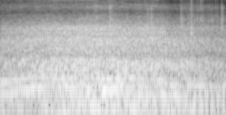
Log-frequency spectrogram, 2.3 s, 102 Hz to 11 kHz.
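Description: Race car heading out onto the I-55 Speedway oval at a Coast2Coast Racing League event, a steady loud engine drone with broadband roar, no talk.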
